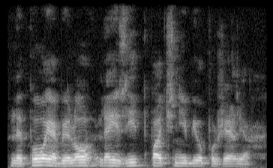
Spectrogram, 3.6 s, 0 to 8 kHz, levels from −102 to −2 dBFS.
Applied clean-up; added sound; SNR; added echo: none; none; none; none.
